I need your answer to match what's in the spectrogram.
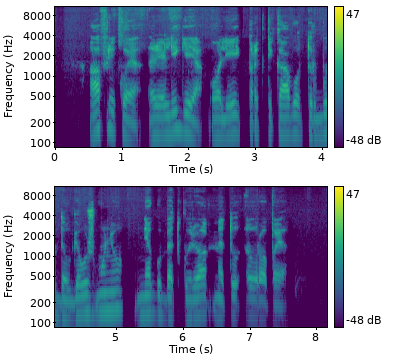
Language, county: Lithuanian, Kaunas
